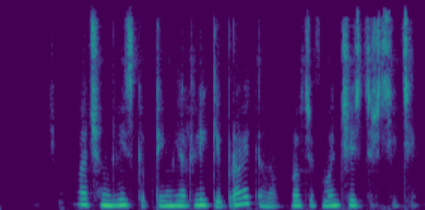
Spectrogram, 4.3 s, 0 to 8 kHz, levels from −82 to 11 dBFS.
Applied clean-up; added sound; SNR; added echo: neural mask model DeepFilterNet 3.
